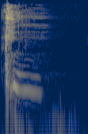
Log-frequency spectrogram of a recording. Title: Dust sneezing fit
